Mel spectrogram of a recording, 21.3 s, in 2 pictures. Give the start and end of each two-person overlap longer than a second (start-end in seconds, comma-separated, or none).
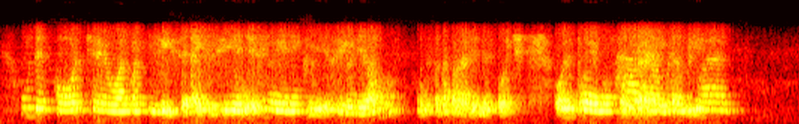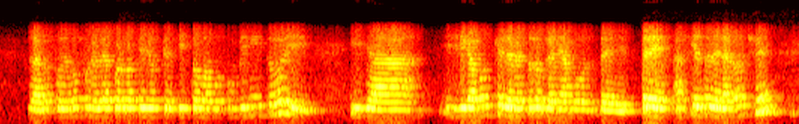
8.2-9.4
